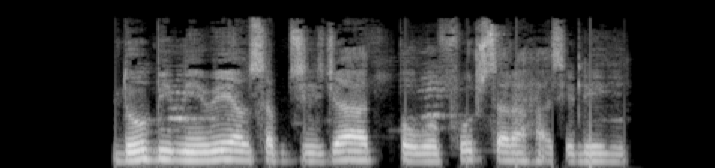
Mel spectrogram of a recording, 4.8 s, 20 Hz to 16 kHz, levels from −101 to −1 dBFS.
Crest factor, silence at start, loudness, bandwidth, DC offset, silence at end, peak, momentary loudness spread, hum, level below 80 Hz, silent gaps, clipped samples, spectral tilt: 16 dB; 0.75 s; -21 LUFS; 11.5 kHz; under 0.1%; 0.6 s; -6 dBFS; 9 LU; none; -58 dBFS; none; under 0.1%; -5 dB/octave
